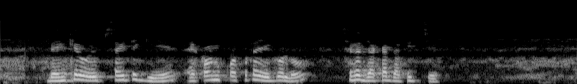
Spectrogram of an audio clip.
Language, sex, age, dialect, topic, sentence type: Bengali, male, 18-24, Western, banking, statement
